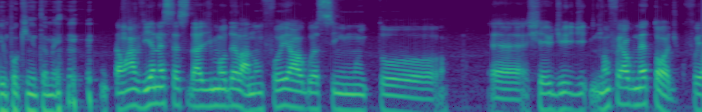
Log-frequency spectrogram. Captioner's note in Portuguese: risadas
